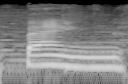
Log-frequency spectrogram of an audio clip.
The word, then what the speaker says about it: bang: 英語はちゃんと G が最後に入ってるので bang って発音しましょう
